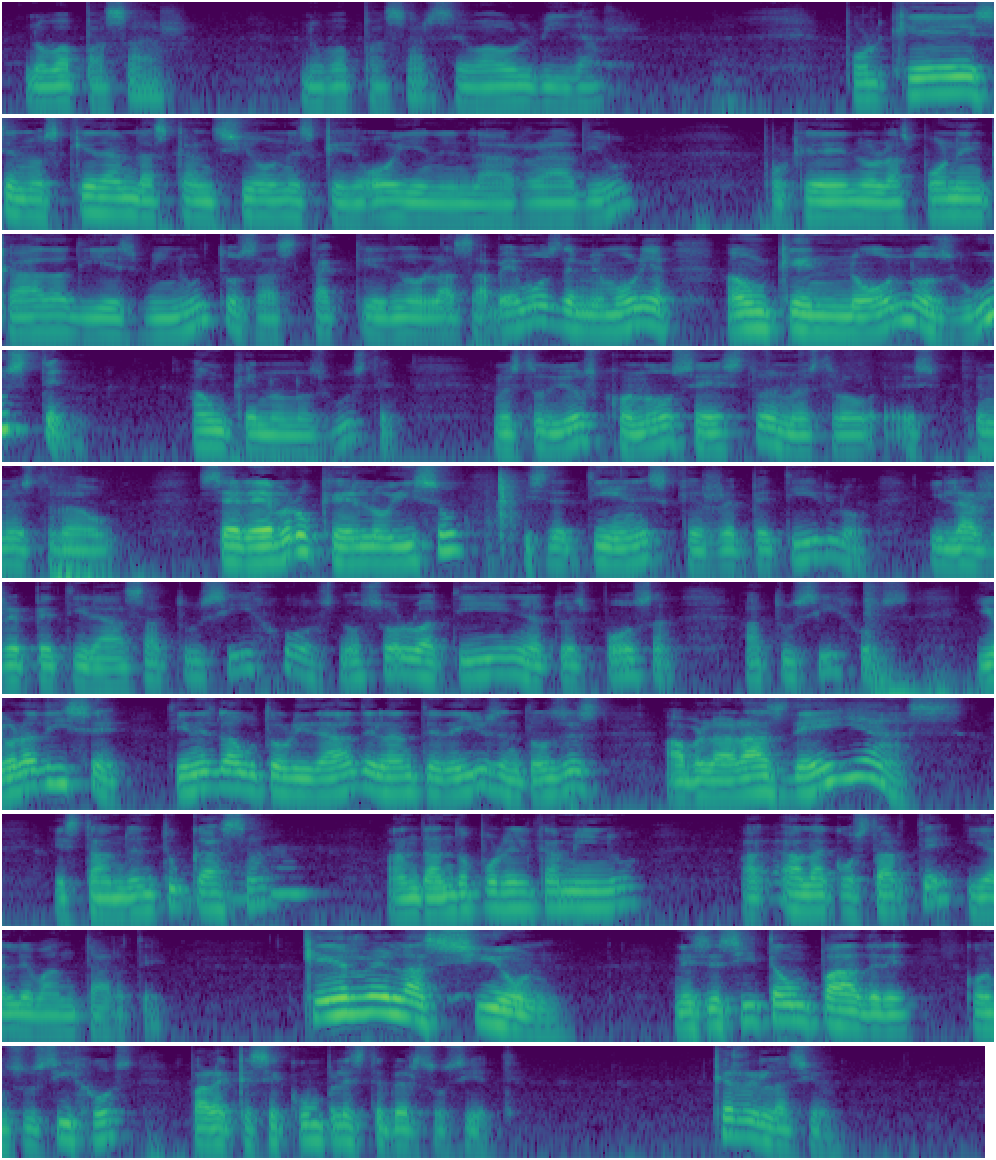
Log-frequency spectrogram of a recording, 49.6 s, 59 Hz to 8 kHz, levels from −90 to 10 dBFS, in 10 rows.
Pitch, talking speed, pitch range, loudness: 110 Hz, 150 wpm, 105-130 Hz, -29 LUFS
